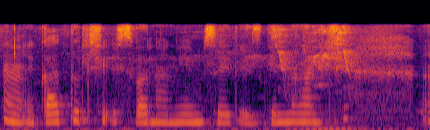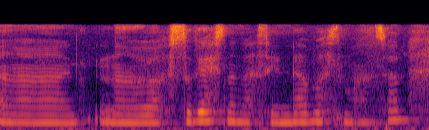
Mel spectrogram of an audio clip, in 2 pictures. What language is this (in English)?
Kashmiri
